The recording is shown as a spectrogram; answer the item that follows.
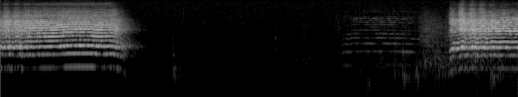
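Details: Rescued baby goats, Flower the black LaMancha and Mabel the sable Nubian, kept indoors: a strong high bleat, a near-silent gap with a faint cry, then another loud bleat beginning at the end.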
